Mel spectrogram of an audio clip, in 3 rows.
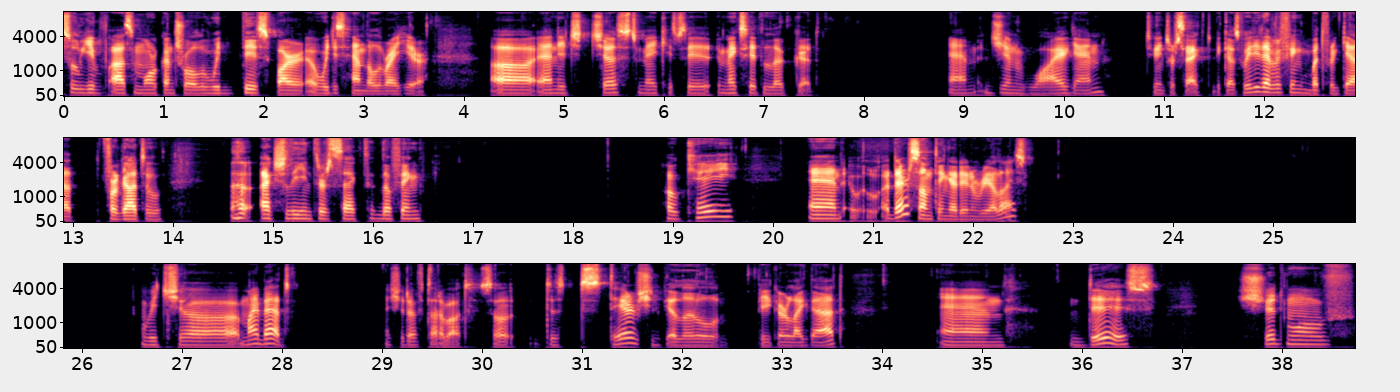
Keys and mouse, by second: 4.1 middle click, 4.8 middle click, 6.3 middle click, 7.1 click, 7.3 middle click, 8.6 g, 11.2-12.2 middle drag, 17.6-20.1 middle drag, 22.3 Tab, 22.9 shift+middle drag, 25.2 click, 25.5 middle click, 26.4 KP_1, 29.1 s, 32.6 click, 34.4 shift+click, 35.5 shift+middle click, 35.9 middle drag, 37.3 g.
